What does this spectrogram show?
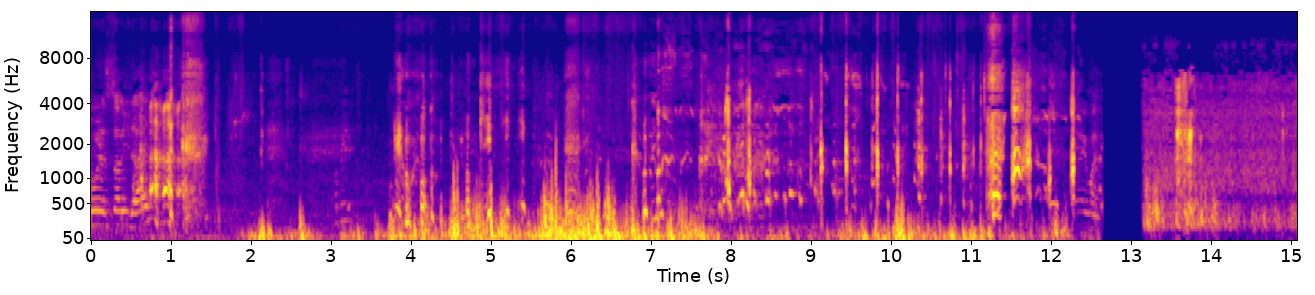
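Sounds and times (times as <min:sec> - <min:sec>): laughter: 0:00.6 - 0:01.4, 0:03.8 - 0:12.6
wind noise on microphone: 0:00.9 - 0:12.6, 0:13.2 - 0:15.0.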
